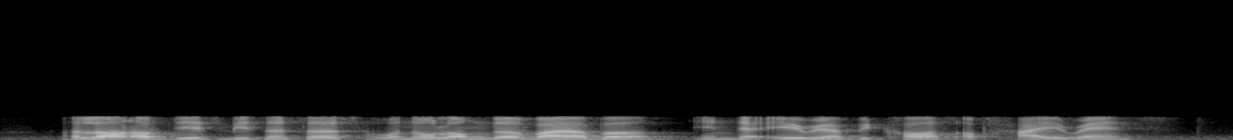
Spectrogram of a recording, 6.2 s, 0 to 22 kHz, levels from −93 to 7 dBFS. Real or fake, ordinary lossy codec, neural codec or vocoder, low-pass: real; none; none; 3.6 kHz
